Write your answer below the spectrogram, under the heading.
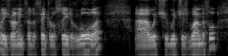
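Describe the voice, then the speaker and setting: Australian-accented male speech over a quiet background. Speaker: political candidate. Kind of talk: interview. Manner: halting.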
